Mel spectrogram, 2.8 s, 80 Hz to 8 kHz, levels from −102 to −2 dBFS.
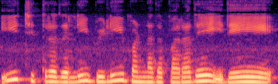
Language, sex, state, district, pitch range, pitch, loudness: Kannada, female, Karnataka, Bangalore, 165-200 Hz, 180 Hz, -13 LUFS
